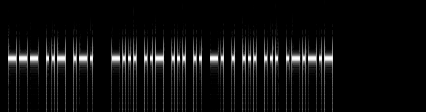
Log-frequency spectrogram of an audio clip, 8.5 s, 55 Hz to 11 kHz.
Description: Morse code, heard as a keyed tone, about 22 wpm, 700 Hz. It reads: OUR BUSINESS.
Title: Sentences from Top 1400 Words 22wpm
